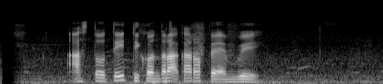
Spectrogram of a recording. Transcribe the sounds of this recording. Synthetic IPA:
ʔa̰st̪ot̪id̪̥i̤kɔnt̪ɾa̰ʔkaɾob̥e̤ɛmwe

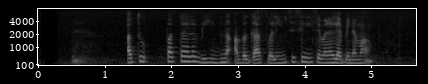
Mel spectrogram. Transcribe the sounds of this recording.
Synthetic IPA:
ɐt̪u | pɐt̪ːɐɾəʋiɦid̪unəʔɐmbəɡaːsʋəlinsisiliːseʋənəlæbenəʋa̰ː

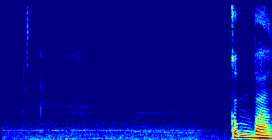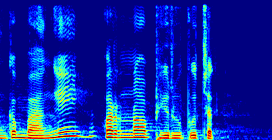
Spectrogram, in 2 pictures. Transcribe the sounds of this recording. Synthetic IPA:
kəmbaŋkəmbaŋewərnɔb̥i̤ɾupud̥ʒ̥ət̪̚

